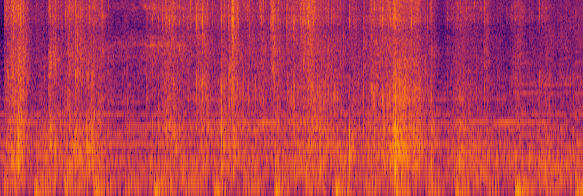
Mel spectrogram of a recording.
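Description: Rustling and light clicks of school supplies being handled and pushed into a backpack's front pocket, in short irregular strokes, with faint music underneath.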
